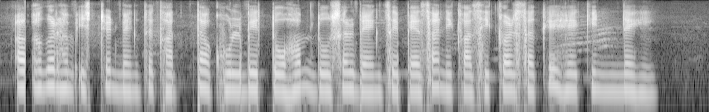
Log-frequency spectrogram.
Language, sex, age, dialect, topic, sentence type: Magahi, male, 18-24, Northeastern/Surjapuri, banking, question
